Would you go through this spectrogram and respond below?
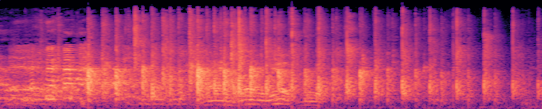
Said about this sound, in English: All right, y'all can cheer now.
